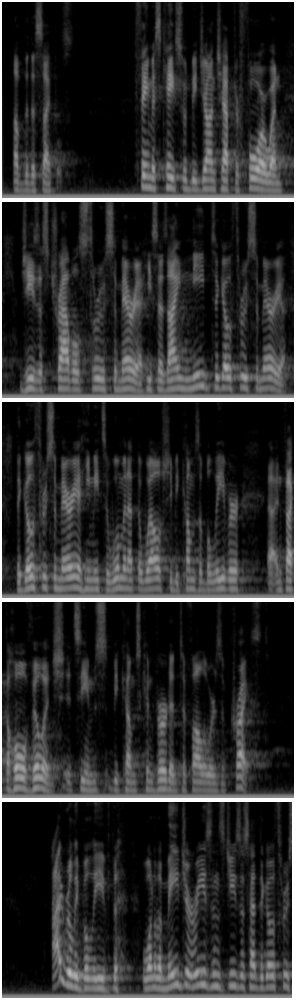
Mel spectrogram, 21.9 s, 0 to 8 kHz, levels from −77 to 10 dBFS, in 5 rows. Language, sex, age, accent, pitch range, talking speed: English, male, 40-59, American, 130-155 Hz, 180 wpm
